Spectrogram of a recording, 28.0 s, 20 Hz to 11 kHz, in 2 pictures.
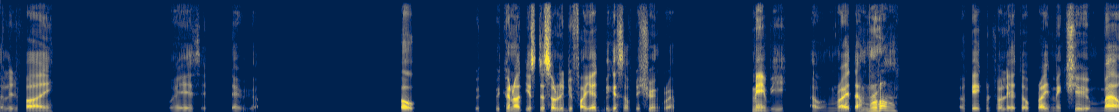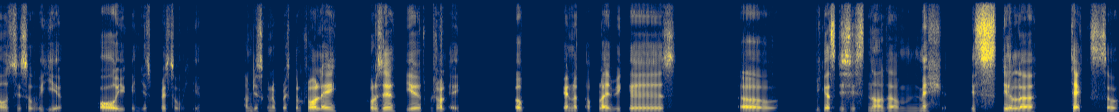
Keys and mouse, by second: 3.2 middle drag, 4.1 shift+middle click, 6.4 click, 8.6 click, 15.8-16.5 drag, 19.4 ctrl+a, 24.4 click.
